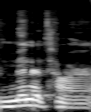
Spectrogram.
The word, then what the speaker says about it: Minotaur: It's Minotaur. I What's didn't the- know how to say it.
